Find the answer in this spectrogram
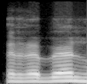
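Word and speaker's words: rebel: एक रेबेल होता है नाउन, ठीक है? एक होता है रिबेल, एक होता है रेबेल, एक होता है रिबेल। ये होता है वर्ब, ठीक है? प्रोनाउंसिएशन में अंतर हो जाता है। ये होता है रिबेल, ये हो जाता है रिबेल। हाँ, नाउन और वर्ब के साथ-साथ इसका जिस तरह यूज़ होता है, उस तरह प्रोनाउंसिएशन में डिफरेंस आ जाता है।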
